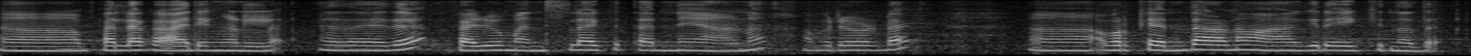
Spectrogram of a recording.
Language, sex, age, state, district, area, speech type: Malayalam, female, 45-60, Kerala, Kollam, rural, spontaneous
